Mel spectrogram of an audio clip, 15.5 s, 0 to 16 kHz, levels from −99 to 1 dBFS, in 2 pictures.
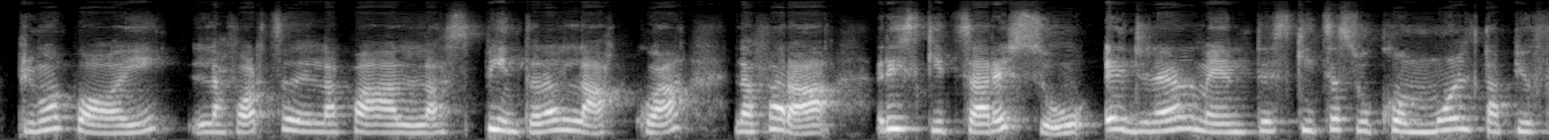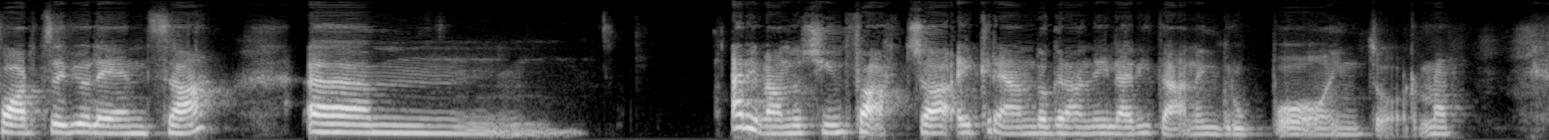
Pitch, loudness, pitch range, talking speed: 215 Hz, -17 LUFS, 195-255 Hz, 130 wpm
